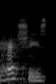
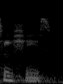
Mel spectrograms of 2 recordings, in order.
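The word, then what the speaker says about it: Heishi: And I said, oh, you're Heshis. He said, no, it's pronounced Heshis.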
